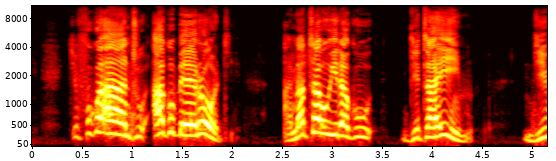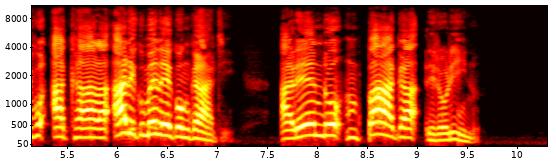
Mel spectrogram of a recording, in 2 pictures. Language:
Nyanja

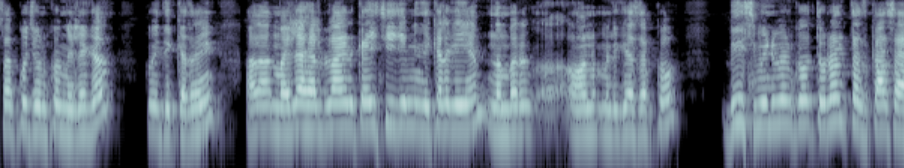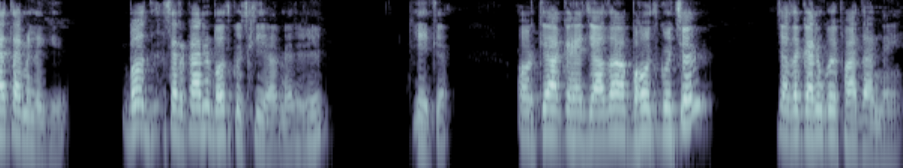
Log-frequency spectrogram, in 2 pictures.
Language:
Hindi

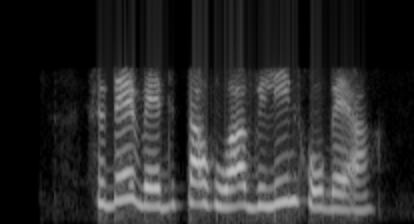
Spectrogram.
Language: Hindi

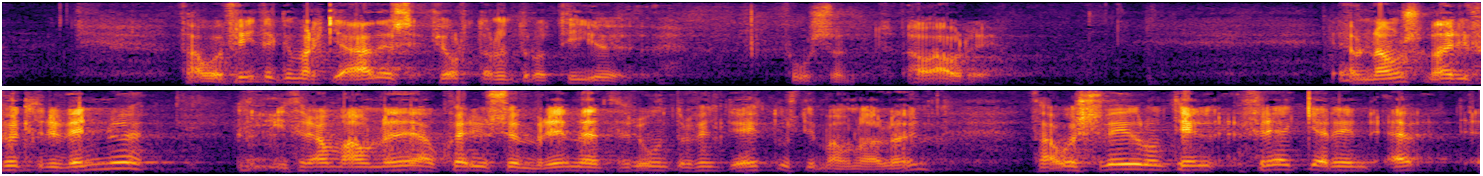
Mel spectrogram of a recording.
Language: Icelandic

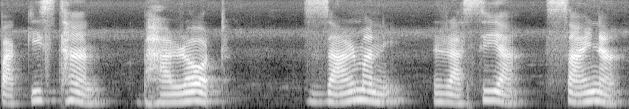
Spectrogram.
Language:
Assamese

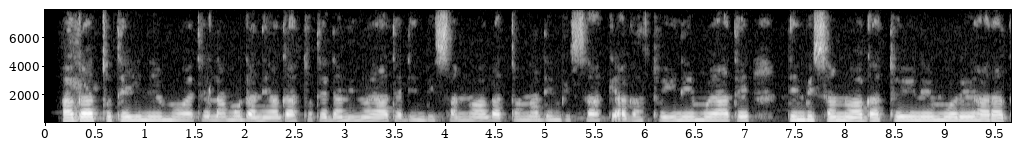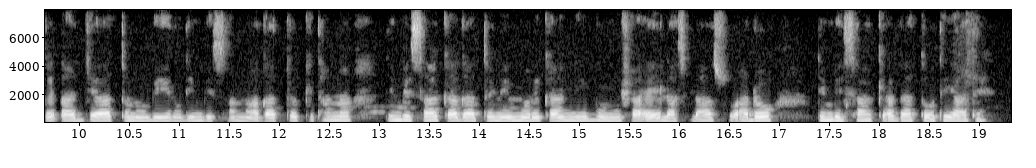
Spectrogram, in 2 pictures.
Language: Sidamo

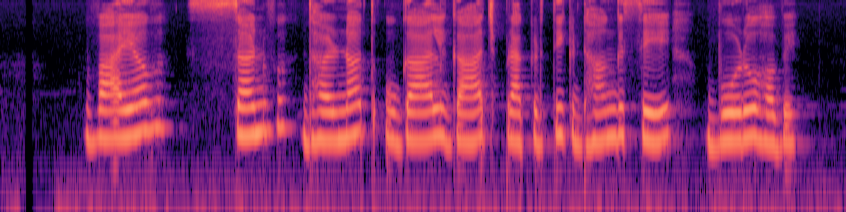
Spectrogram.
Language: Magahi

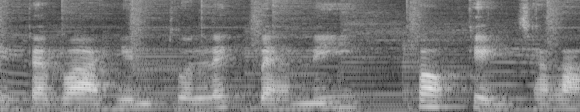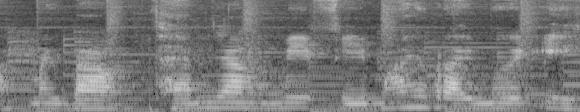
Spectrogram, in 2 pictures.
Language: Thai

